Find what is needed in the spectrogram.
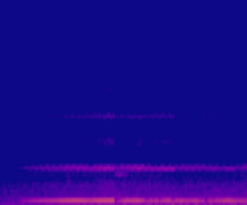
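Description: A faint, steady pure tone, like a held sine-wave note, fading in just after the start and holding, with a fainter high whine above it.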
